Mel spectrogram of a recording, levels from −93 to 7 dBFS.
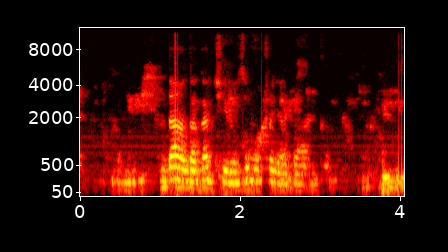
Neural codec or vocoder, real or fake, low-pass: none; real; 10.8 kHz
